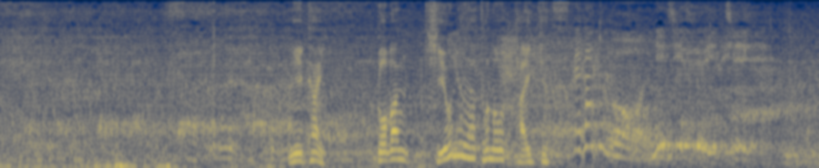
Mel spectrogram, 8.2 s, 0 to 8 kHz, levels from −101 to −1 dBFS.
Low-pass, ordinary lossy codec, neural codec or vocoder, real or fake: none; none; codec, 16 kHz, 16 kbps, FunCodec, trained on LibriTTS, 50 frames a second; fake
